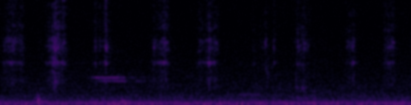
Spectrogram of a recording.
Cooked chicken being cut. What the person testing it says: ça sonne croustillant à l'extérieur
